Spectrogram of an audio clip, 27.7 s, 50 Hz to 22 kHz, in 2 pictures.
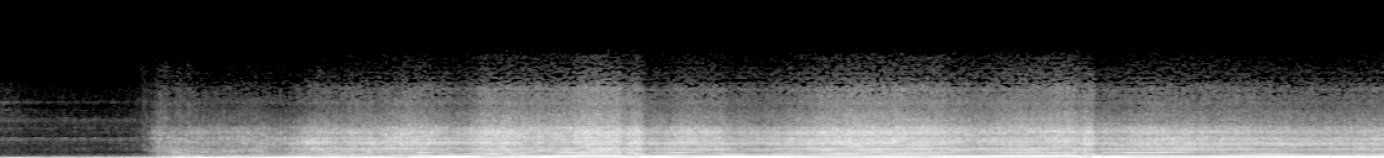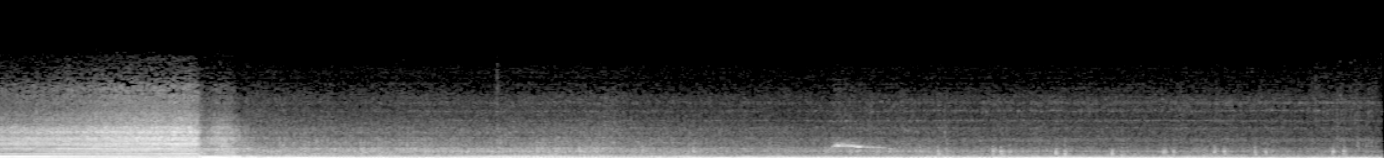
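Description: Stock 6.0-litre LQ4 V8 in an LS-swapped Chevy S10 at full throttle down a quarter-mile drag strip, heard from inside the cab. The engine note climbs from the launch and drops sharply at two upshifts of the 4L80 automatic. About 16 seconds in the throttle closes and the note sinks slowly as the truck coasts.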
